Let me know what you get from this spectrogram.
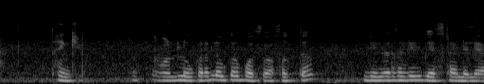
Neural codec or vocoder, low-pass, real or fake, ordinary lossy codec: none; none; real; none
